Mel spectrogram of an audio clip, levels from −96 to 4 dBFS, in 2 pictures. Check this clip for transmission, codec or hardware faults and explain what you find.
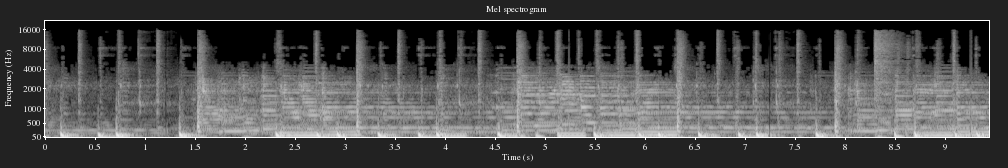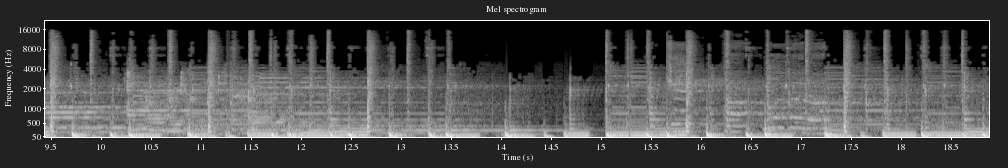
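Seven short silences break the sound, all from a gap between stream segments. They fall at 1.20, 5.23, 7.23, 9.25, 11.26, 13.27 and 15.28 s, mostly about 2 s apart, matching the segment length. Timestamps leave a 4 to 18 ms hole, filled with hard-edged silence; no audio is lost.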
